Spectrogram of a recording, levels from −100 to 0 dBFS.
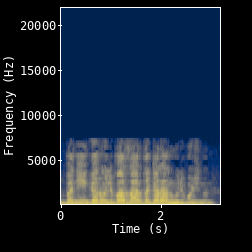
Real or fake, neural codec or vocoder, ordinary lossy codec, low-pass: real; none; AAC, 32 kbps; 7.2 kHz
